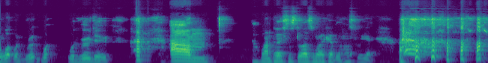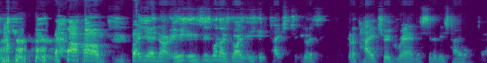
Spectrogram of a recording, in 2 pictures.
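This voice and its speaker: A man's voice: a little high, animated, normal speed, a bit bright. A man with a broad Australian accent hosting a casual interview, chatting in a matey, slangy way. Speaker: host interviewing a guest. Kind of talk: casual chat. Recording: dull, lo-fi sound.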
